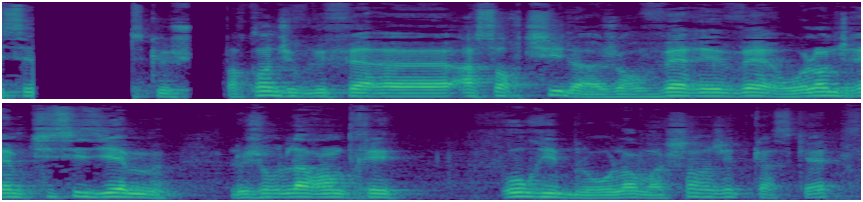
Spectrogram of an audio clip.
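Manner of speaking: ordinary delivery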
